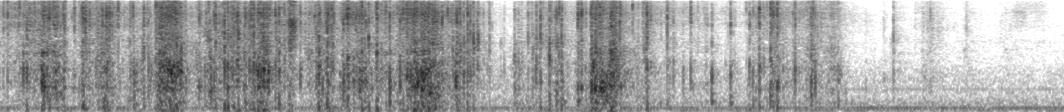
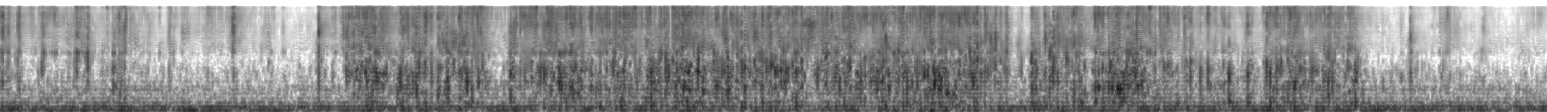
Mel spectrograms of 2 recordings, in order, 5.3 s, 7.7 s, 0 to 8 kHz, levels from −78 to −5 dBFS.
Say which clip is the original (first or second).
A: first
